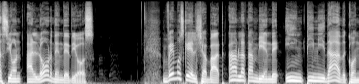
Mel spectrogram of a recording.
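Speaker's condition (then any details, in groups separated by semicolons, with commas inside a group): No condition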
